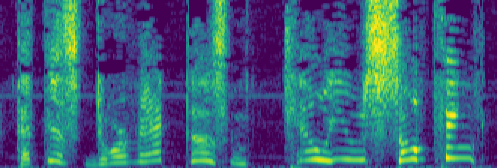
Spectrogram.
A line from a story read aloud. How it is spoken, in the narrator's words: cried the excited Rat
